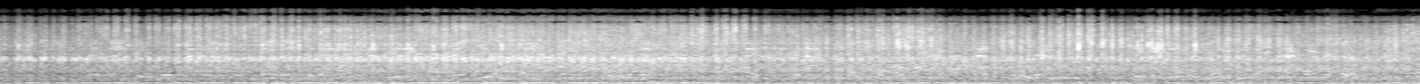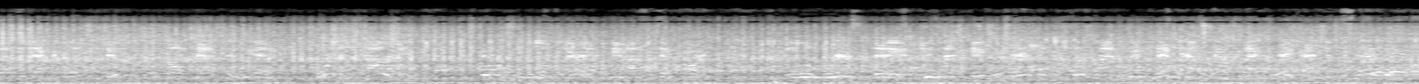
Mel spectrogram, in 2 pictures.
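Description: A large outdoor crowd murmurs and chatters nearby.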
